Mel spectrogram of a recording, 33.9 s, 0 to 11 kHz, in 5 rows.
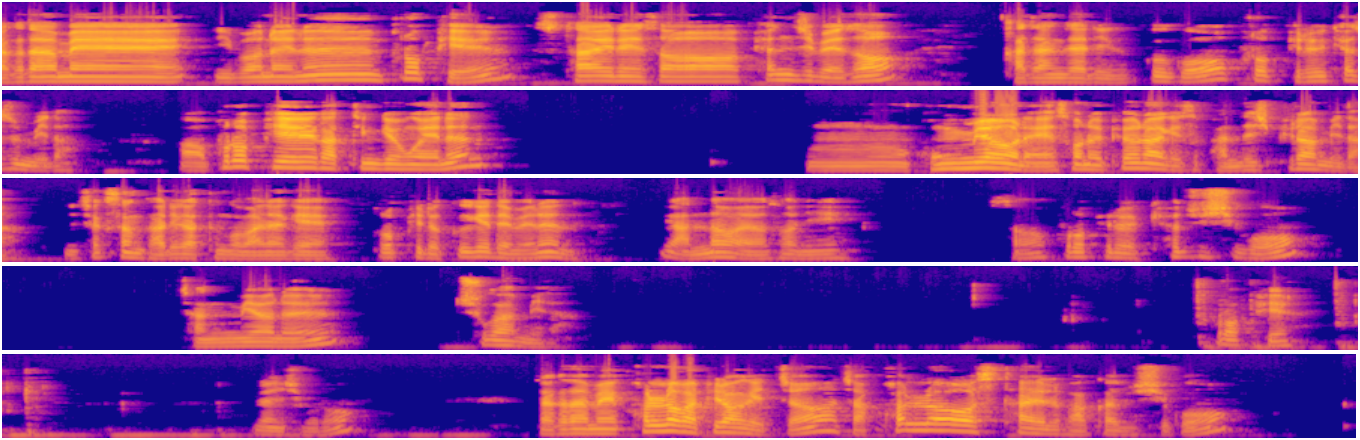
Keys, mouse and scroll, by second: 2.6 click, 3.7 click, 5.1 click, 6.1 click, 15.4 click, 16.0 click, 18.6 click, 19.0 click, 22.5 click, 23.4 click, 24.6 click, 26.4-27.2 typing, 28.1 Return, 32.1 click.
